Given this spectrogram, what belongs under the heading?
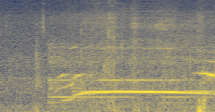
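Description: A single drawn-out cartoon dog howl rises then holds steady, fairly clear and close over a quiet background.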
